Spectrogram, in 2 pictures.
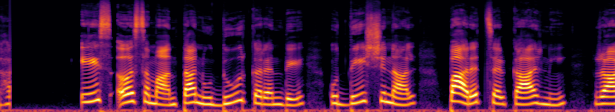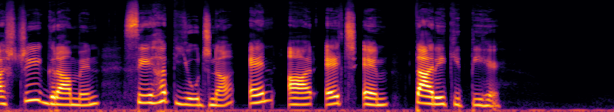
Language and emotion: Punjabi, neutral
